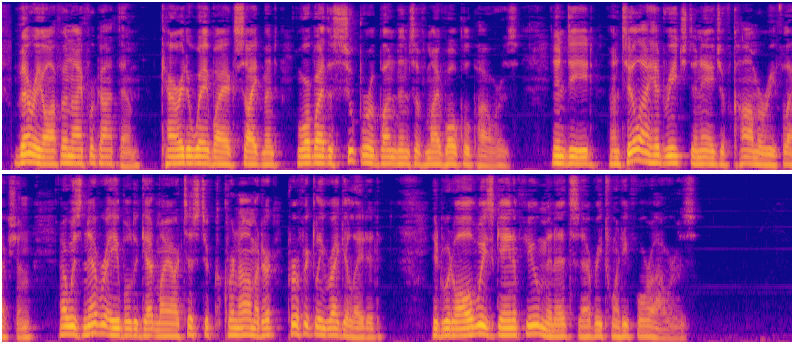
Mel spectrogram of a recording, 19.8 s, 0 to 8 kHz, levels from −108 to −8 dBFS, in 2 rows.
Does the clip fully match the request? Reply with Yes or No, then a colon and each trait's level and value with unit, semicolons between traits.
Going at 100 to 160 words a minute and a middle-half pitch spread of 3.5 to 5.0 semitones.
Yes: average, 150 wpm; average, 4.0 semitones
